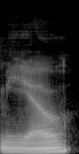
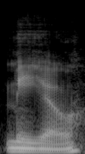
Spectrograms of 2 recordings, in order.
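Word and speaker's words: Milhaud: So Claude Debutcy, Maurice Rell, Far Darius Mio.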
